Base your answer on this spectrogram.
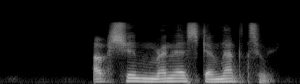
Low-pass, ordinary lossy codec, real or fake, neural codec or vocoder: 7.2 kHz; MP3, 96 kbps; fake; codec, 16 kHz, 0.5 kbps, FreqCodec, larger model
